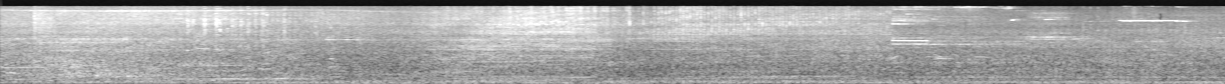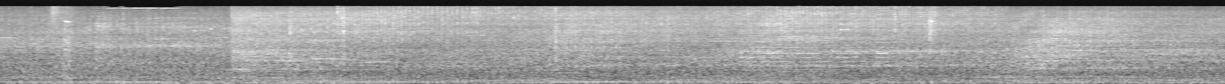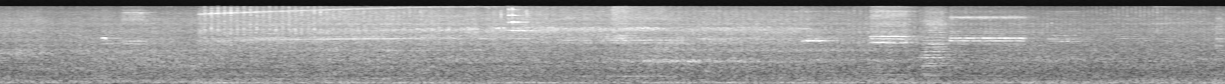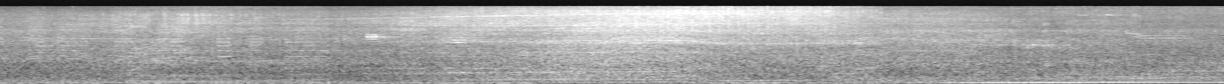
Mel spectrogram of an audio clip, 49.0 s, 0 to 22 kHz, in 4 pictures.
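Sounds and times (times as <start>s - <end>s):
heavy traffic engines: 0.0s - 48.9s.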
